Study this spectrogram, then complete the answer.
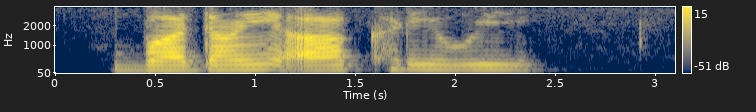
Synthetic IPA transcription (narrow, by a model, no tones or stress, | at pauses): baːd̪ãːĩːaːkʰːəɽiːɦuiː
